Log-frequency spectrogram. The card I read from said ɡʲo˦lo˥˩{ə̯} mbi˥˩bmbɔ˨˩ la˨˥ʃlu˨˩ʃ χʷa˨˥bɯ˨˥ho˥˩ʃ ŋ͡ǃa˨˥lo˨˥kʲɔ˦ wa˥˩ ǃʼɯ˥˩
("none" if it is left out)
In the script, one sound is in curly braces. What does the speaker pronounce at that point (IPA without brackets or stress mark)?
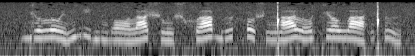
ɪ̯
